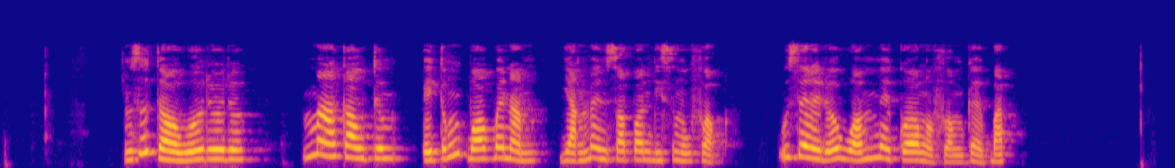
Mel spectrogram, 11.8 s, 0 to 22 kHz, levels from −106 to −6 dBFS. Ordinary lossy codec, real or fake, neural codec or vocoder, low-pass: Opus, 64 kbps; fake; codec, 16 kHz, 8 kbps, FreqCodec, larger model; 7.2 kHz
